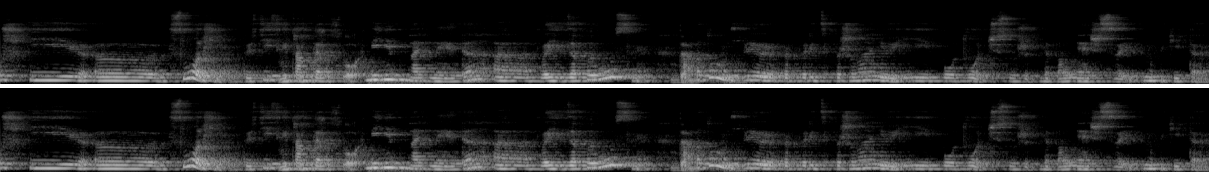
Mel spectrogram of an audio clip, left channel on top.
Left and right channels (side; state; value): both; identical; correlation 1.00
